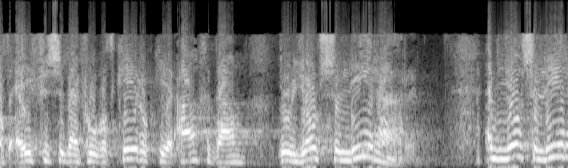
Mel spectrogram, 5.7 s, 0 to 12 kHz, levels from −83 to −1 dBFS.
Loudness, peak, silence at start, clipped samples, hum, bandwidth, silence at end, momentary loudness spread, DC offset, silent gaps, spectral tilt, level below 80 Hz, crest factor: -6 LUFS; 0 dBFS; 0 s; 9%; none; 12 kHz; 0 s; 10 LU; under 0.1%; none; -5.5 dB/octave; -36 dBFS; 6 dB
